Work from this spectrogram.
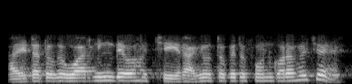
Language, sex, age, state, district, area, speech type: Bengali, male, 30-45, West Bengal, Paschim Bardhaman, urban, conversation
